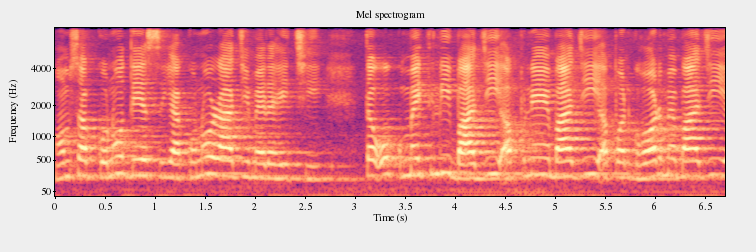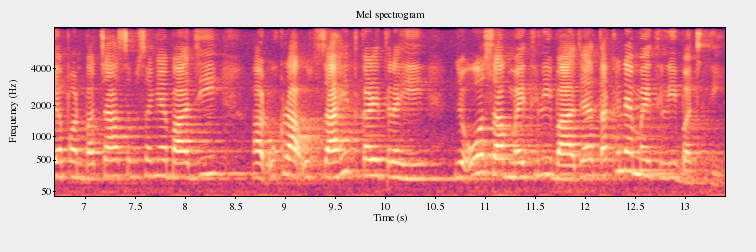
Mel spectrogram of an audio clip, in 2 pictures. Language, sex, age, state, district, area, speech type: Maithili, female, 45-60, Bihar, Madhubani, rural, spontaneous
